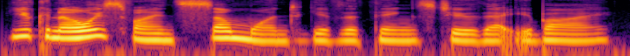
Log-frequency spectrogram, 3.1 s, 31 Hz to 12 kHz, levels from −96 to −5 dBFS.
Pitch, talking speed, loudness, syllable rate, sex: 185 Hz, 265 wpm, -18 LUFS, 5.3 syllables/s, female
